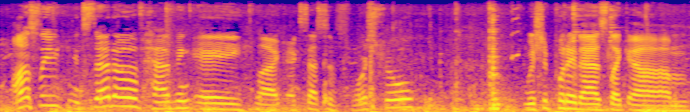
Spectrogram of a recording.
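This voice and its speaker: A man talks at a fairly slow pace with very even loudness over noticeable background noise. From Philippines. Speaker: HEMA fencer. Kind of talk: casual chat. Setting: outdoors on a pedal boat. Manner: slight stutter; hesitant, many fillers.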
